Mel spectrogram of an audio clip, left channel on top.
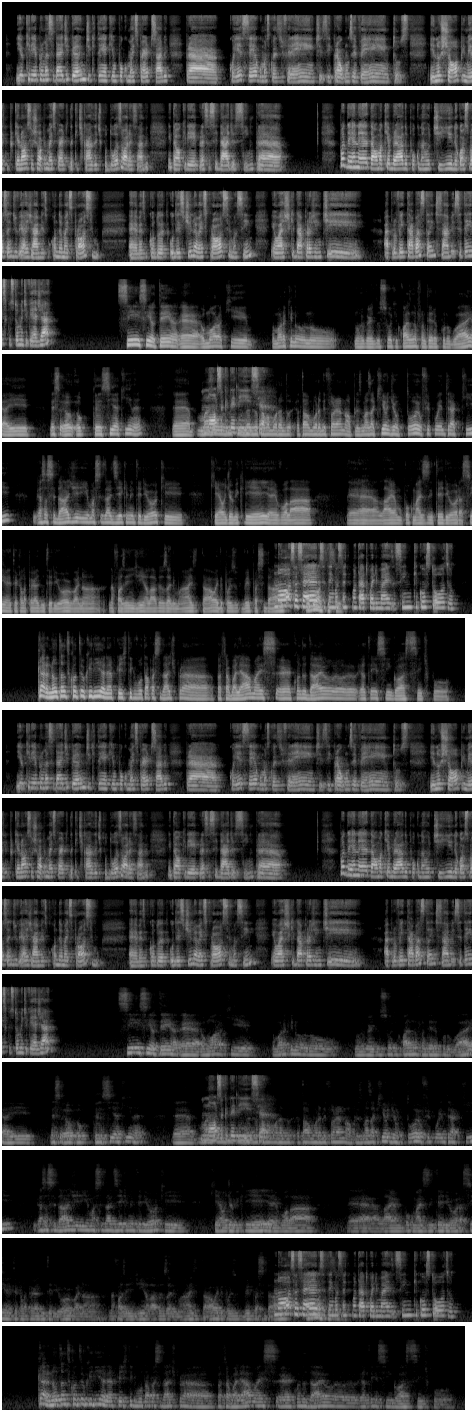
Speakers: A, on the left; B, on the left.
A: E eu queria ir para uma cidade grande que tem aqui um pouco mais perto, sabe? Para conhecer algumas coisas diferentes, ir para alguns eventos, ir no shopping mesmo, porque nossa, o shopping mais perto daqui de casa é tipo duas horas, sabe? Então eu queria ir para essa cidade assim, para poder, né, dar uma quebrada um pouco na rotina. Eu gosto bastante de viajar, mesmo quando é mais próximo, é, mesmo quando o destino é mais próximo, assim, eu acho que dá pra gente aproveitar bastante, sabe? Você tem esse costume de viajar?
B: Sim, sim, eu tenho. é, eu moro aqui, eu moro aqui no, no, no Rio Grande do Sul, aqui quase na fronteira com o Uruguai. Aí nesse, eu, eu cresci aqui, né? É, mas
A: Nossa,
B: eu- os
A: que delícia!
B: últimos anos eu estava morando, eu tava morando em Florianópolis. Mas aqui onde eu tô, eu fico entre aqui, essa cidade, e uma cidadezinha aqui no interior, que, que é onde eu me criei. Aí eu vou lá. É, lá é um pouco mais interior, assim, aí tem aquela pegada de interior, vai na, na fazendinha lá ver os animais e tal, aí depois vem pra cidade.
A: Nossa, sério,
B: Eu gosto,
A: você tem
B: assim.
A: bastante contato com animais assim? Que gostoso.
B: Cara, não tanto quanto eu queria, né? Porque a gente tem que voltar pra cidade pra, pra trabalhar, mas é, quando dá, eu, eu, eu eu tenho sim, gosto, assim, tipo,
